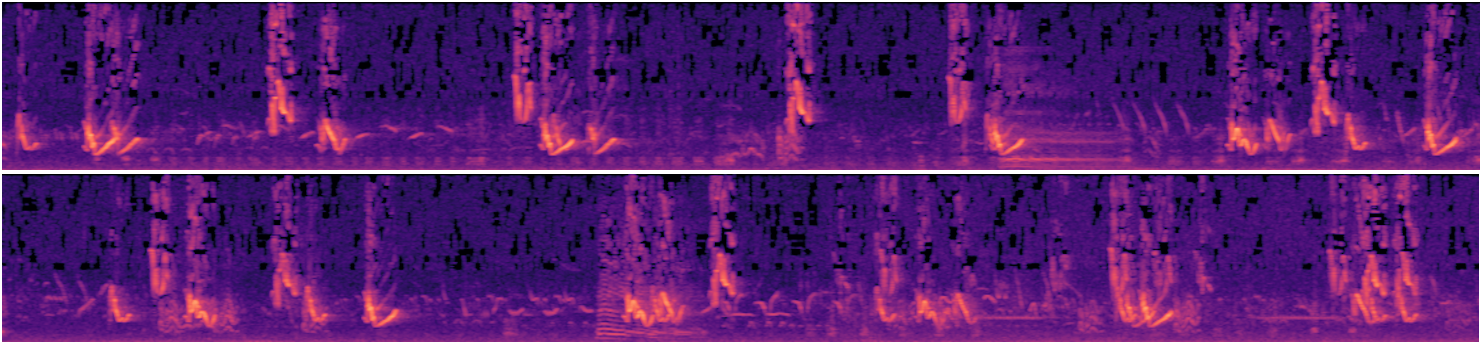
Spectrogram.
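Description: A bird calling over and over: short, sharp chirps in clusters every second or two. Twice a lower, longer call is heard.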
